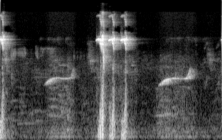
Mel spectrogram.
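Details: Blue-crowned hanging parrot seeking a rival, giving two brief rising whistled slurs around a quick burst of three piercing, very high shrill notes.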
